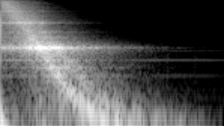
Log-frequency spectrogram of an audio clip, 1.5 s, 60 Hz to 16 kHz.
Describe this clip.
Short sound effects made with Minikorg 700s + Kenton MIDI to CV converter
FX, Korg, Minikorg-700s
